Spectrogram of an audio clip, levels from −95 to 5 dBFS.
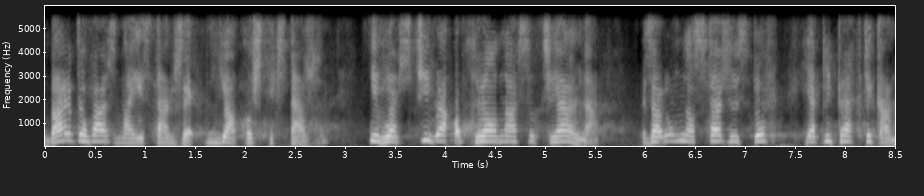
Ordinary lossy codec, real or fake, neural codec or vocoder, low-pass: none; fake; codec, 16 kHz, 2 kbps, FreqCodec, smaller model; 5.4 kHz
